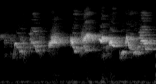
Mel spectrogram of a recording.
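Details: Red-whiskered bulbul kept in a cage delivers a quick continuous warbled phrase of rolling, bubbly whistles that rise and fall with no gaps, on a quiet indoor background.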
